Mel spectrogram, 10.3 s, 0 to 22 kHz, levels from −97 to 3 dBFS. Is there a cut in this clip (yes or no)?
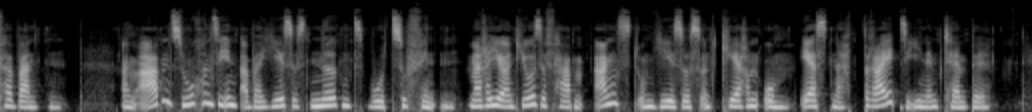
yes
